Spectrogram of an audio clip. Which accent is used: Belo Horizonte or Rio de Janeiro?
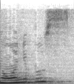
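Belo Horizonte. It is said with a Belo Horizonte accent. "o dialeto um seria o dialeto de B H"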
